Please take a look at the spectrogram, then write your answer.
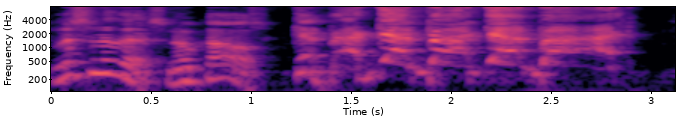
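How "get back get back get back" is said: very high, drawn-out, repeated screaming. Retelling a phone call, the speaker acts out a man's words; retelling someone yelling. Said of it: "Just yelling".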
